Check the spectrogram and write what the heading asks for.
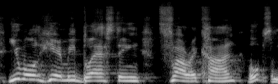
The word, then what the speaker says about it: Farrakhan: You won't hear me blasting Farrakhan. Oops, I'm not supposed to name that name. Oh, let me say it wrong. Uh that guy, Farakin, the one that hates Jews.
